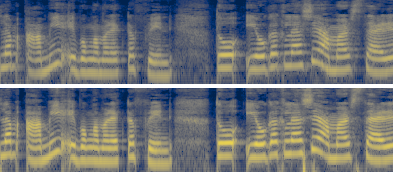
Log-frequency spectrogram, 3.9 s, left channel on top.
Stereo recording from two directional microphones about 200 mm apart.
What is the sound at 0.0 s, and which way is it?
A woman's voice, 35° right (ahead or behind).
